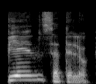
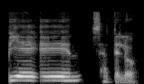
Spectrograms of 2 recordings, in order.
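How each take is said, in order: First: "piénsatelo" with the first syllable raised; stress on pién. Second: "Piénsatelo" slow, high stress on PIÉN; teacher stretches "Piénsatelo" with weight on PIÉN. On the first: Teacher confirming the correct stress of the verb for the class. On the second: Teacher modelling stress on the first syllable for students. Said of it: "porque decimos". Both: Shown as a demonstration.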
